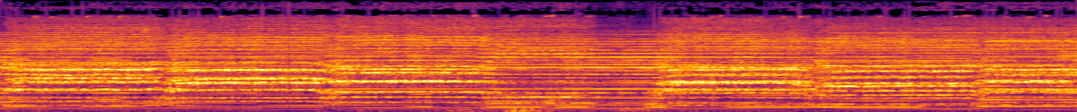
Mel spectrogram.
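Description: Devotional kirtan chant: a group of voices singing long, held notes together over the sustained chords of a harmonium, the melody shifting every second or two.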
